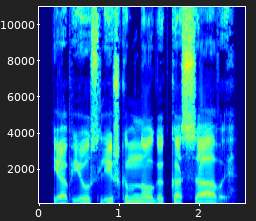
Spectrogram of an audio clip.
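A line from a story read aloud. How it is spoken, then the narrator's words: Mumbling. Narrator (Russian): пробурчал вождь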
